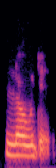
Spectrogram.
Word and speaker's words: loaded: Loaded. Loaded. ¿Qué hacemos aquí? Loaded. Agrega una N, una sílaba adicional.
